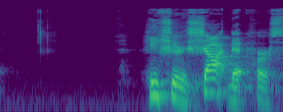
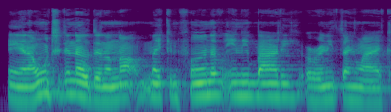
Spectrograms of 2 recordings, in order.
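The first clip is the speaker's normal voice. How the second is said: ordinary talk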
